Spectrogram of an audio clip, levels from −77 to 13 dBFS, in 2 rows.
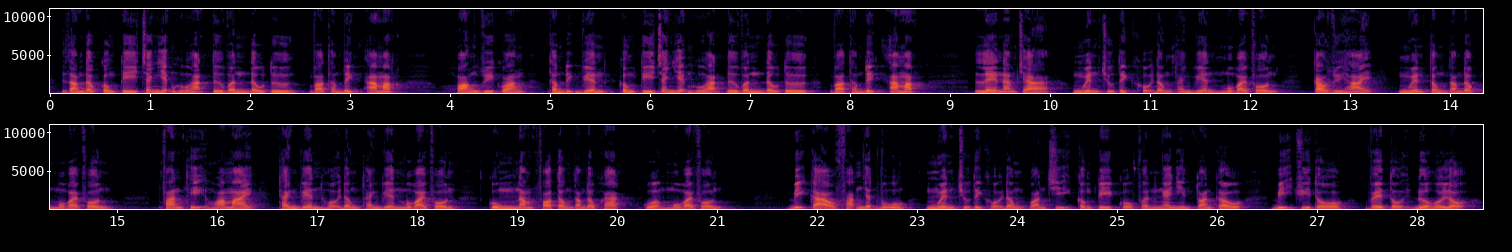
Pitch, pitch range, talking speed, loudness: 140 Hz, 125-155 Hz, 225 wpm, -22 LUFS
